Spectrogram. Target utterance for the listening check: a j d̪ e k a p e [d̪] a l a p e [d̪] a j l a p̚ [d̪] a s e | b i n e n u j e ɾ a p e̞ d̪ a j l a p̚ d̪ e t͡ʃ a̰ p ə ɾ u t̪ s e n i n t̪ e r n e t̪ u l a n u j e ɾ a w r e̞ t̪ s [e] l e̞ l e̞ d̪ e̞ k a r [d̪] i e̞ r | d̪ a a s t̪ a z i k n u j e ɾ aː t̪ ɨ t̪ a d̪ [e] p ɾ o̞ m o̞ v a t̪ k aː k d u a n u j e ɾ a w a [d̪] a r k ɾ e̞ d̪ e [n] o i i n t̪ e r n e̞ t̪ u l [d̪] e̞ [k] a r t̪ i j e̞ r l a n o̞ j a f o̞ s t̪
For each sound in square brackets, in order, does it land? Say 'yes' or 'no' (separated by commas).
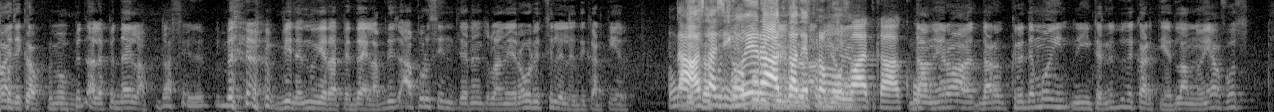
yes, yes, yes, yes, no, yes, yes, no, yes, yes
